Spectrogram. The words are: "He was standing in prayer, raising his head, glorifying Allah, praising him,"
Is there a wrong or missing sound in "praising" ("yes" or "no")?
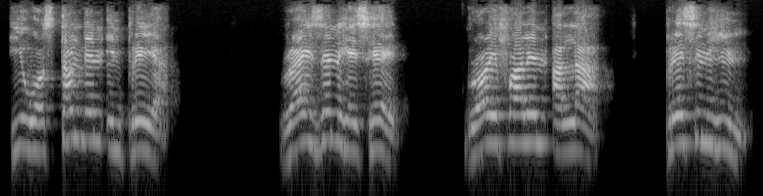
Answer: yes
